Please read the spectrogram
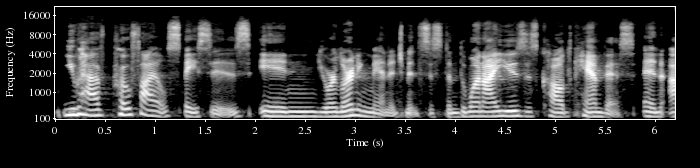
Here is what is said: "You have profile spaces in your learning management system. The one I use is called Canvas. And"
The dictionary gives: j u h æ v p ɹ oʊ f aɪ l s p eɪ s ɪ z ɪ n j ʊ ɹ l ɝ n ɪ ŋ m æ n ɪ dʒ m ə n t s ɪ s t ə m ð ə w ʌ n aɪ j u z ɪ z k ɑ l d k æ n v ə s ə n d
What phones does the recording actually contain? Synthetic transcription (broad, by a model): j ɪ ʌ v p ɹ oʊ f aɪ l s p eɪ s ɪ z ɪ n j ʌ ɹ l ɝ n ɪ ŋ m æ n ɪ dʒ m ə n t s ɪ s t ə m ð ə w ʌ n aɪ j u z ɪ z k ɑ l d k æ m v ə s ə n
